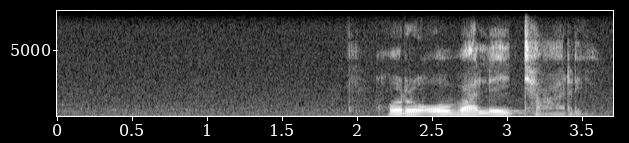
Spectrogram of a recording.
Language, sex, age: Northern Sotho, male, 23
